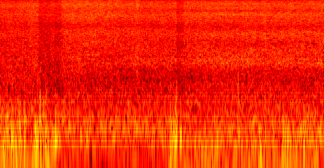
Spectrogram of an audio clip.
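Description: Storm wind buffets the microphone and sea waves roar steadily during Typhoon Basyang, a loud, continuous rumble with brief stronger gusts and surges.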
